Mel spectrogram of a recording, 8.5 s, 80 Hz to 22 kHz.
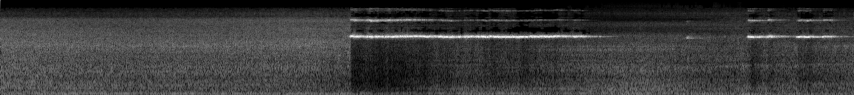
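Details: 1990 Nissan D21 truck driven slowly a few feet down a driveway before repair: a thin, high-pitched squeal cuts in and out over low road rumble from a worn-out center carrier bearing; the whole drive shaft assembly was then replaced.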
